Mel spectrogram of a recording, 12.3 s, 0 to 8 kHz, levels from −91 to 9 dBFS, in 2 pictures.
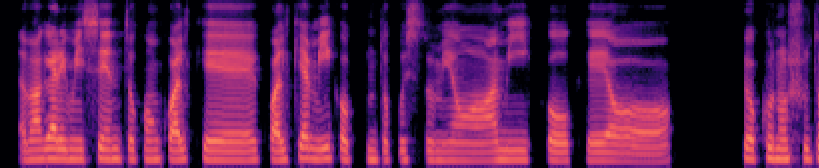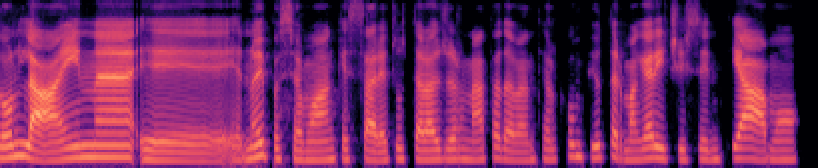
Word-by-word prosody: e - - -9
magari 175 +1 +2
mi 175 0 -3
sento 180 0 -2
con 170 0 -7
qualche 165 -1 -1
qualche 170 +3 -1
amico, 185 -1 -2
appunto 165 -1 -8
questo 165 0 -8
mio 155 -1 -5
amico 165 -1 -4
che 155 -1 -3
ho 140 -1 -4 0.5
che 185 - -2
ho 175 - -1
conosciuto 180 +1 -2
online 210 +1 +7
e 155 -3 -1
noi 220 +6 +2
possiamo 170 -4 -4
anche 175 +3 -1
stare 165 -3 0
tutta 180 0 -4
la 170 0 +2
giornata 175 +2 -4
davanti 165 0 -6
al 175 - -10
computer, 210 -4 -5
magari 185 +3 +2
ci 175 -1 -8
sentiamo, 170 -1 0
170 Hz, 155 wpm, -20 LUFS, 160-185 Hz, 0.5 s, online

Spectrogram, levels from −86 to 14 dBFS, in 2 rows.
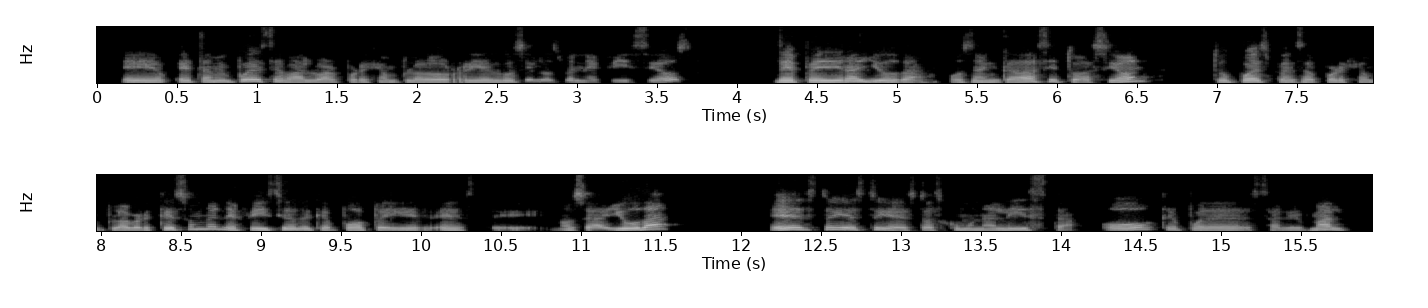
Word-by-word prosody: eh 205 -1 +1
eh, 215 - 0
también 215 0 -1
puedes 255 +1 +5
evaluar, 185 -4 -2
por 190 0 -6
ejemplo, 185 +1 -5
los 185 -1 +1
riesgos 195 +3 -2
y 250 - -2
los 245 -2 -7
beneficios 200 +4 -7 0.5
de 200 -1 +6
pedir 210 +1 +6
ayuda, 195 -8 +2
o 185 +1 -6
sea, 200 - -2
en 185 -1 -3
cada 200 +5 +2
situación, 215 - -1 0.4
tú 205 -4 -2
puedes 215 0 +3
pensar, 185 -2 -4
por 195 +2 -3
ejemplo: 175 -2 -6
"A 175 - +2
ver, 175 0 -1
¿qué - - +2
es 235 - -1
un 305 0 -1
beneficio 225 -5 +2
de 220 -1 0
que 185 -1 -4
puedo 195 +1 0
pedir, 180 0 -1
este, 480 - -6
no 190 0 -7
sé, 180 - -2
ayuda?, 230 - +5 0.6
esto 255 +3 +4
y 265 - +5
esto 245 0 +1
y 225 - +1
esto", 180 0 -2
haz - - -13
como 210 -1 -5
una 200 -1 -5
lista, 210 +1 -4
o 255 +6 0
qué 225 -5 -6
puede 200 -1 -4
salir 175 +1 -10
mal, 225 -2 0
205 Hz, 200 wpm, -23 LUFS, 185-230 Hz, 0.6 s, de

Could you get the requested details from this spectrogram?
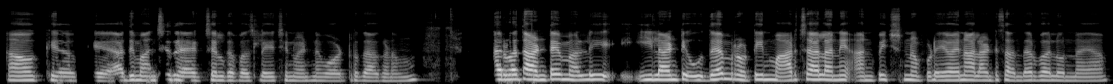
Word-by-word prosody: ఆ! - - +3 0.2
Okay, 200 0 -5 0.2
okay. 175 0 -9 0.2
అది 190 +3 -1
మంచిది. 190 +3 -3
యాక్చువల్‌గా 185 +1 -2
ఫస్ట్ 175 +3 -4
లేచ్చిన 180 +1 -5
వెంటనే 175 +1 -7
వాటర్ 170 +2 -7
తాగడం. 165 0 -7 0.9
తర్వాత 230 +1 +5
అంటే 215 +3 +3 0.2
మళ్ళీ 215 +2 +2 0.3
ఇ - - -14 0.2
ఇలాంటి 215 +1 +5
ఉదయం 225 +6 +3
రొటీన్ 220 +2 +1
మార్చాలని 215 +2 +3 0.2
అనిపించినప్పుడు 205 -1 -3
ఏవైనా 195 +1 +1
అలాంటి 190 +1 -3
సందర్భాలున్నాయా? 180 -2 -4
195 Hz, 125 wpm, -18 LUFS, 180-215 Hz, 0.9 s, తర్వాత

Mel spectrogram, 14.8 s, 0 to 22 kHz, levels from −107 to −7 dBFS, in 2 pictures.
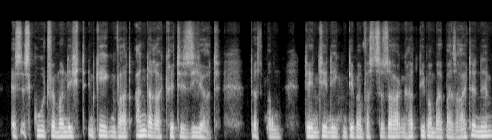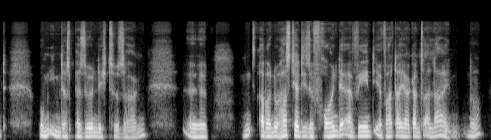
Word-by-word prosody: es - - 0
ist - - 0
gut, 140 -2 -2
wenn 130 - +3
man 120 0 +3
nicht 120 -1 -1
in 145 - -4
Gegenwart 125 -2 -1
anderer 135 -6 +3
kritisiert, 110 -5 -3 0.4
dass - - -4
man 100 -1 -4 0.4
denjenigen, 115 -1 +1
den 120 +2 +1
man 110 -4 -2
was 105 - -3
zu - - -1
sagen 115 0 0
hat, 115 0 -3
lieber 130 -2 +1
mal 110 -2 -1
beiseite 105 +8 -2
nimmt, 130 +1 -1 0.5
um 140 0 +2
ihm 130 - +1
das 115 -1 -1
persönlich 115 0 +1
zu - - -4
sagen. 100 - -6 0.6
Äh, 110 -4 +2 0.5
hm, - - -3
aber 120 -2 +5
du 125 -1 +3
hast 140 +2 +4
ja 140 - +9
diese 120 -1 0
Freunde 130 +5 +3
erwähnt. 130 0 +2
Ihr - - 0
wart 120 +1 0
da 120 - +5
ja 120 -1 +3
ganz 115 0 0
allein, 130 +2 -2
ne? 130 +9 -4
120 Hz, 185 wpm, -24 LUFS, 110-130 Hz, 0.6 s, ja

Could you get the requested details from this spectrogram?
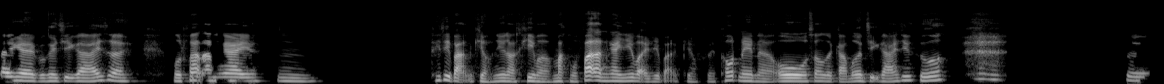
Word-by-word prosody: tay 190 - +4
nghề 170 -2 +5
của 150 - -5
người 155 0 0
chị 160 -1 -2
gái 155 +3 +2
rồi. 175 -6 0 0.4
Một 150 -1 -2
phát 185 0 +4
ăn 175 - +3
ngay. 170 -2 +4 0.3
Ừm. 150 -2 -7 1.2
Thế 190 - -6
thì 200 - +3
bạn, 165 - +1
kiểu 135 -4 -5
như 150 +2 -2
là, 135 - -1
khi 150 +3 -2
mà 130 -3 -4
mặc 145 +2 -4
một 135 -1 -9
phát 200 - +11
ăn 190 -3 +6
ngay 160 -1 +1
như 160 +1 -2
vậy 155 - -1
thì 135 - -6
bạn, - - -10
kiểu, 135 -3 -14
phải 130 - -15
thốt 195 0 -2
nên 160 -2 0
nà 135 -2 -5
"Ồ!", 150 +2 +5
xong 155 -1 -2
rồi 145 - -3
cảm 130 -1 -3
ơn 155 0 +1
chị - - -5
gái 140 0 -2
chứ, 190 0 -1
đúng 175 - 0
không? 200 +2 -1 1.8
Ừ. 175 -3 -6
155 Hz, 230 wpm, -25 LUFS, 145-175 Hz, 1.8 s, phát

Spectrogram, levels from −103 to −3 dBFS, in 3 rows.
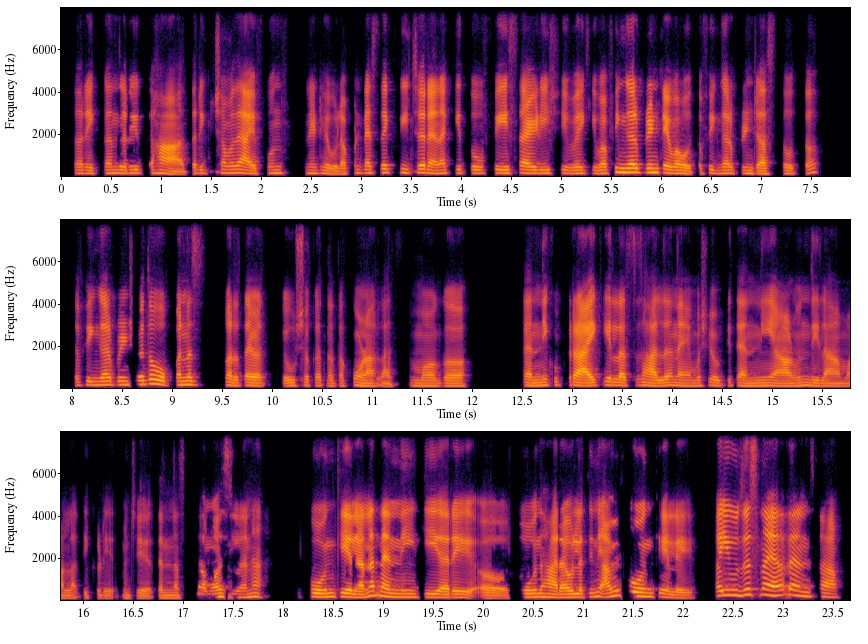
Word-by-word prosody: तर 145 -1 -5
एकंदरीत 150 +2 -4
हां, 130 -8 +2
तर - - -4
रिक्षामध्ये 160 +2 -3
iPhone 150 +4 -9
तिने 145 0 -10
ठेवला. 130 -3 -3
पण 160 +5 -13
त्याचा 160 +2 -2
एक 175 - -7
फीचर 175 0 +1
आहे 150 - +5
ना 150 - +2
की 160 - -5
तो 155 -1 -2
फेस 155 -2 +1
आय-डी 155 -2 +3
शिवाय 145 0 -3
किंवा 145 0 -1
फिंगरप्रिंट 190 -1 +4
तेव्हा 155 -4 +4
होतं 125 -1 -2
फिंगरप्रिंट 145 -2 -4
जास्त 130 +1 -2
होतं. 145 +7 -6 0.5
तर - - -8
फिंगरप्रिंटशिवाय 170 +2 0
तो 215 -2 +4
ओपन 170 0 +1 0.3
करता 145 -2 -1 0.3
येऊ 130 +2 -3
शकत 130 0 -8
नव्हता 120 0 -9
कोणालाच. 120 -6 -2 0.2
मग 125 -1 -4
अ, 125 0 0 0.6
त्यांनी 135 +1 -1
खूप 160 +1 -12
ट्राय 135 -4 +7
केलं 150 -4 +1
असं 135 +2 -6
झालं 135 -1 +1
नाही, 130 -2 -2
मग 125 +1 -7
शेवटी 135 -1 -7
त्यांनी 130 0 -3
आणून 125 +2 -1
दिला 125 -3 -3
आम्हाला 115 +1 -6
तिकडे. 115 -2 -11
म्हणजे 115 -2 -7
त्यांना 120 -1 -6
समजलं 150 +4 -4
ना. 175 - -1 0.5
फोन 170 0 +2
केला 160 -5 +7
ना 220 - +6
त्यांनी 160 -5 +3
की 155 -1 +2
अरे! 145 0 +4
अ, - - -5 0.4
फोन 160 +1 +1
हरवला 155 -1 +4
तिने 180 +2 -1
आम्ही 225 - +3
फोन 190 -3 +4
केले. 135 -7 +1 0.3
काही 225 +2 +7
युजच 250 +2 +2
नाही 255 -4 +7
आहे 225 +2 +5
ना - - -3
त्यांचा. 190 -8 0
150 Hz, 190 wpm, -24 LUFS, 130-165 Hz, 0.6 s, ट्राय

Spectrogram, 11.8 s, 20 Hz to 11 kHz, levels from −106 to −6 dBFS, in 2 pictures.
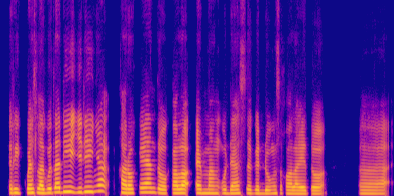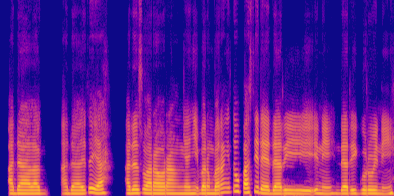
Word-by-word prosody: request 225 +1 +1
lagu 215 +1 +5
tadi 275 +2 +3
jadinya 285 +5 +1 0.2
karaokean 250 +2 +2
tuh. 210 -3 +2
Kalo 215 0 +5
emang 205 -1 0
udah 200 0 0
segedung 195 -2 -3
sekolah 185 -2 -1
itu. 180 0 0 0.6
Eee 185 -1 -5 0.3
ada 190 0 +1
la 185 0 +2 0.3
ada 185 0 -2
itu 190 - -2
ya, 205 0 +2 0.3
ada 195 +1 +1
suara 195 -2 +2
orang 190 0 -1
nyanyi 185 0 -2
bareng-bareng 195 +5 0
itu 305 - 0
pasti 250 +3 +2
deh 195 -3 +3
dari 185 -1 0
ini, 185 0 -5
dari 190 0 +1
guru 190 0 0
ini. 180 +3 -5
195 Hz, 155 wpm, -24 LUFS, 185-220 Hz, 0.6 s, lagu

